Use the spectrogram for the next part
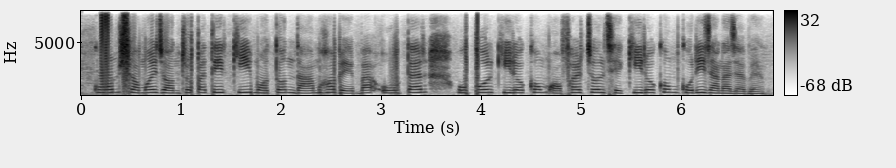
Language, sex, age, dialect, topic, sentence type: Bengali, female, 41-45, Rajbangshi, agriculture, question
